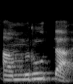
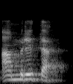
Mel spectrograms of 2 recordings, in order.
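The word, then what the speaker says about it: अमृत: so it should not be heard as amruta it is not o there is no ukara there it is amrita okay that is one word where we all need to be careful with our pronunciation yes it is amrita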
